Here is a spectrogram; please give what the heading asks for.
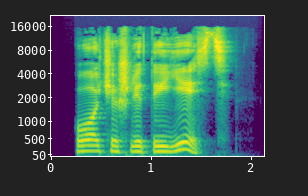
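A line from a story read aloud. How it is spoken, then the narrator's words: Grim, solemn, oath-like tone. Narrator (Russian): Тем же мрачно-торжественным тоном, будто принимал присягу, поинтересовался привратник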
